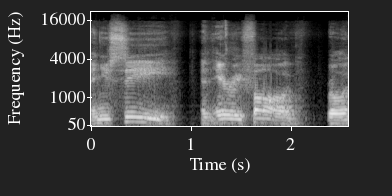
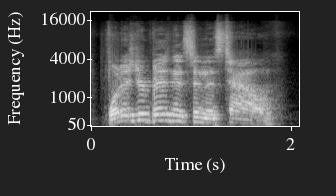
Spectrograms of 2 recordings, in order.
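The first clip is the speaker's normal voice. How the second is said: pitched-up, demanding challenge voice; 6 semitones higher than usual. Voicing an archer on the rooftops who calls down: loud voice. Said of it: "you hear a loud voice that says".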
